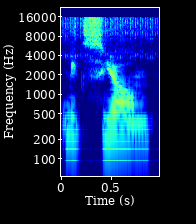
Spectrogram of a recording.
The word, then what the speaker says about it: micción: Y la palabra de hoy día es micción. Es una palabra aguda, se acentúa en la última sílaba debido a que termina en N.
